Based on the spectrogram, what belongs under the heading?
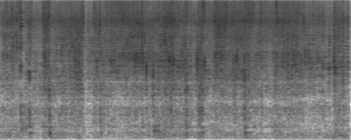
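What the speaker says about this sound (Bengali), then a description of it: "আর এখানে মাছ ভাজা হচ্ছে" Fish fries in a pan with a loud, continuous close-up sizzle and crackling spatter, punctuated by occasional stirring scrapes, with no voices.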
